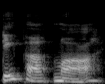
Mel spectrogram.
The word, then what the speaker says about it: Dipa Ma: And I can't tell you how often I have turned to this woman, Indian woman, named Dipa Ma. Dipa is spelled D-I-P-A, and Ma means mother, Dipa, mother.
